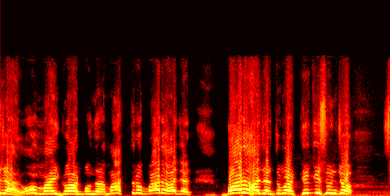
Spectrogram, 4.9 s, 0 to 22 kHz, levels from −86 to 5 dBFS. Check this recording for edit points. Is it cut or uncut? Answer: uncut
